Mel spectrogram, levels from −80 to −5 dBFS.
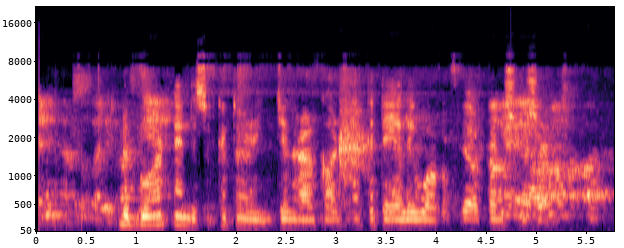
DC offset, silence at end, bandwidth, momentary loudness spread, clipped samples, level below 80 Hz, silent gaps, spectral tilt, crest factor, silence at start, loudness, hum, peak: under 0.1%; 0 s; 9.6 kHz; 8 LU; under 0.1%; -60 dBFS; none; -2.5 dB/octave; 18 dB; 0 s; -16 LUFS; none; 0 dBFS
